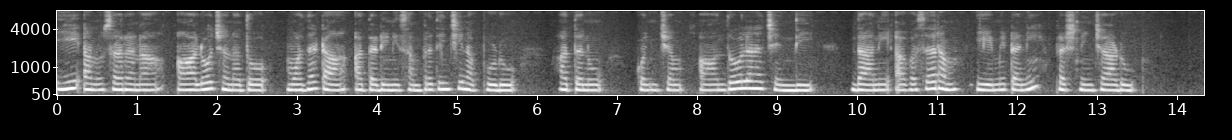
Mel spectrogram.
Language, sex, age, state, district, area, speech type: Telugu, female, 30-45, Andhra Pradesh, Krishna, urban, read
